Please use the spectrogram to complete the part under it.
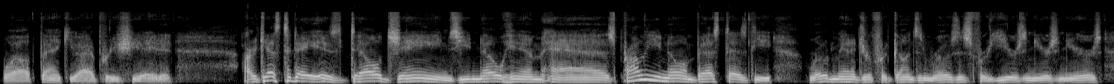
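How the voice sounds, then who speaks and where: A man hosting a podcast, talking in an easygoing, steady way as he catches up with his co-host and introduces a guest. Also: lowish voice, measured pace, no echo. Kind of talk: casual podcast chat.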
